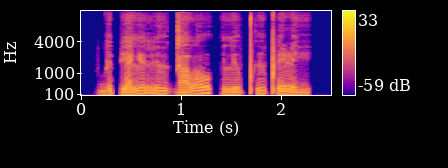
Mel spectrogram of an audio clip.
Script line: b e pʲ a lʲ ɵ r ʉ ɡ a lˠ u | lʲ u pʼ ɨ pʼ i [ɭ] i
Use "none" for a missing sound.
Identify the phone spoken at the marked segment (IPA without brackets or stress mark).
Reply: ɭ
